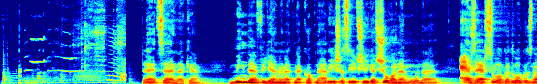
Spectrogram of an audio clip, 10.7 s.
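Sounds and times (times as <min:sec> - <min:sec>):
door slowly opening, creaking: 0:00.0 - 0:02.6
speech: 0:02.8 - 0:10.7.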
